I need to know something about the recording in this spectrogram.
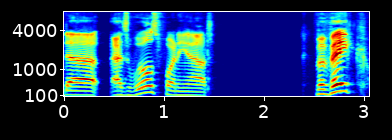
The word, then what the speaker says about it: Vivek: as Will's pointing out Vivek rhymes with cake he gained and Mike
